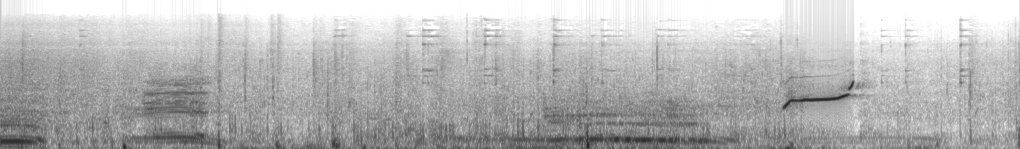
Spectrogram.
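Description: On a Nelore cattle farm, a cow gives several drawn-out moos at moderate distance, and a brief rising whistle cuts in near the end.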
